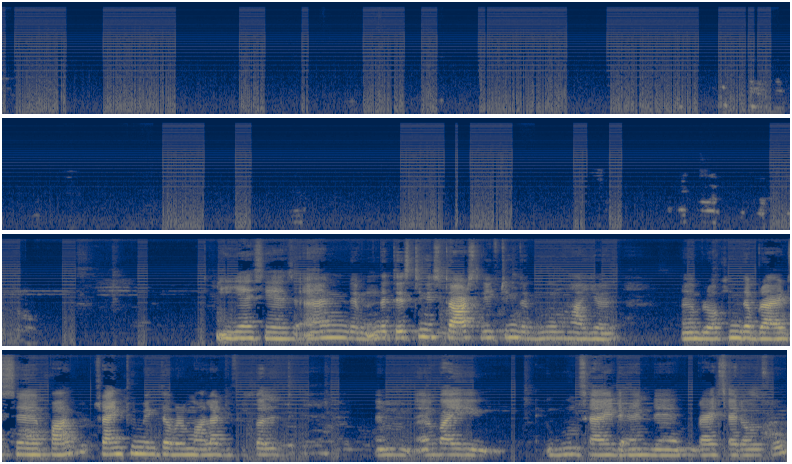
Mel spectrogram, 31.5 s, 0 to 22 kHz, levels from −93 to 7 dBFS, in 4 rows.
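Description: Computer activity noise runs through the whole recording, sitting roughly 25 dB below the speech. Shifts in the computer's processing and peripheral load are pulling on the ground that the audio circuit shares, so electrical noise leaks into the signal. It comes through as a buzzy, chirping texture pulsing at around 500 Hz, rising and falling with what the machine is doing rather than following the speech.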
